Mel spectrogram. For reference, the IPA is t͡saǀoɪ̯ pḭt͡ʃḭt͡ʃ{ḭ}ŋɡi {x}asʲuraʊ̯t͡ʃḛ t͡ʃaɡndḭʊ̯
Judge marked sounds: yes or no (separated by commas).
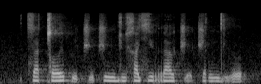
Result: no, yes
